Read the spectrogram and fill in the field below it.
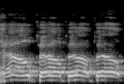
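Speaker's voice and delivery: loud yelling.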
